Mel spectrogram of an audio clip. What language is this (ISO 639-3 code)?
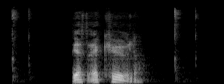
swe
